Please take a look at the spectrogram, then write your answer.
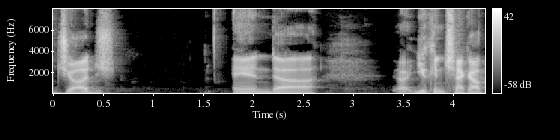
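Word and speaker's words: Jydge: golf and then one called JY d GE I think that that's pronounced judge and you can check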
